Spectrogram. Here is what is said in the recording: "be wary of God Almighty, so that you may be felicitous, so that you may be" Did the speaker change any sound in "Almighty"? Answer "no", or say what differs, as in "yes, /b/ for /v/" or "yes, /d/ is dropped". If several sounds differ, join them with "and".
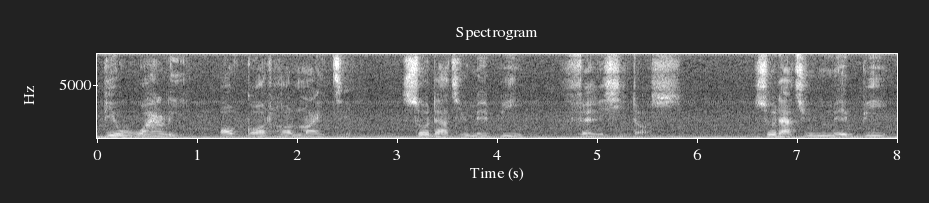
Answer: no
